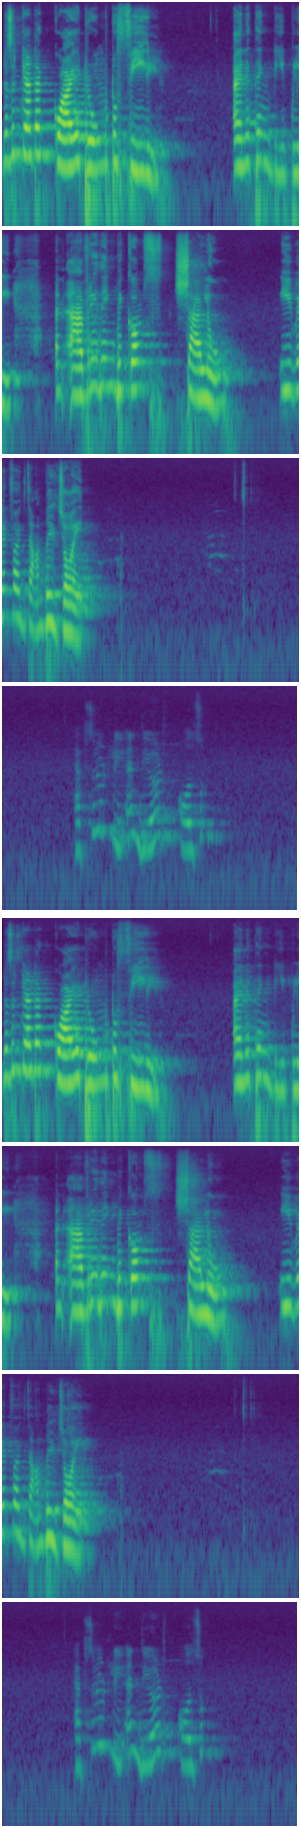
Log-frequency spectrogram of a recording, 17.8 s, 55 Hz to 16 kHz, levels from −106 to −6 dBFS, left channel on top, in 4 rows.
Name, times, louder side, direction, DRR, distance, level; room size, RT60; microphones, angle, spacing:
voice 1, 0.0-2.4 3.5-7.8 8.6-10.1, left 3 dB, 55° left, 5 dB, 2.0 m, -28 dB
voice 2, 14.4-16.4, equal, 35° right, 7 dB, 2.5 m, -47 dB
28.0 x 19.5 x 9.2 m, 0.91 s
head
